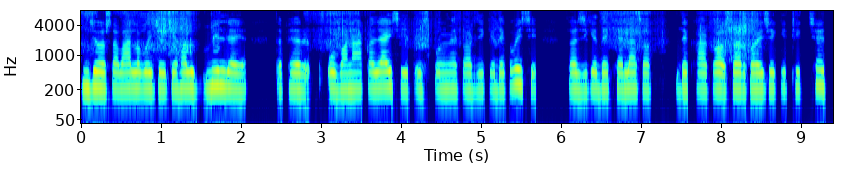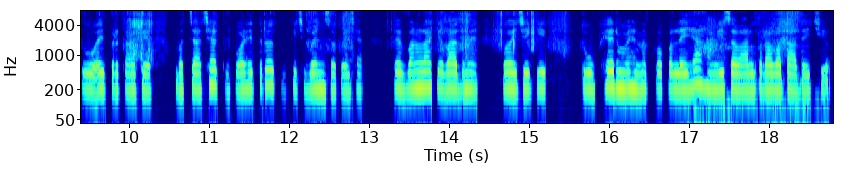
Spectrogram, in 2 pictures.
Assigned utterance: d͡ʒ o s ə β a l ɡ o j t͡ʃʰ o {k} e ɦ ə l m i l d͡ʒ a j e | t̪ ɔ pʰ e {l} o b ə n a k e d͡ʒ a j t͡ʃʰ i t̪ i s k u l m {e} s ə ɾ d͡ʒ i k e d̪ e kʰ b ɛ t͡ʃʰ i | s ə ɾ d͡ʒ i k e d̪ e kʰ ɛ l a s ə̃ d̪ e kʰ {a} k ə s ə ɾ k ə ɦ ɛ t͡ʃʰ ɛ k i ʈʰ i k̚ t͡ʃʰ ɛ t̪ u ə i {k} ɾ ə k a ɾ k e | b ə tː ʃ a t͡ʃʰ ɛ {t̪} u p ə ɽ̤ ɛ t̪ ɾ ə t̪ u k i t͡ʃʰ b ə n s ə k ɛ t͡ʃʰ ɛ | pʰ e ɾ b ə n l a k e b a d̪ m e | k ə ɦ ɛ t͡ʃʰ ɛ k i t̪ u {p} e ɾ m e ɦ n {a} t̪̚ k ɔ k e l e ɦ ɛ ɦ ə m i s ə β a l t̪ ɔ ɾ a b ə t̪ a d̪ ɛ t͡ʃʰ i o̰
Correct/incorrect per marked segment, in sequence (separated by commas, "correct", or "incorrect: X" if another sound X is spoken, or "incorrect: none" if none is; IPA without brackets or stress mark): correct, incorrect: ɾ, correct, correct, incorrect: p, correct, incorrect: pʰ, incorrect: ə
